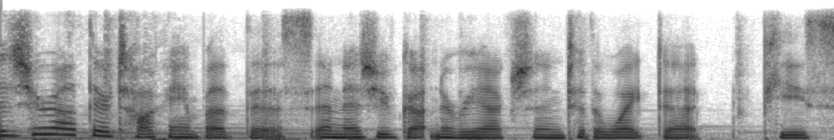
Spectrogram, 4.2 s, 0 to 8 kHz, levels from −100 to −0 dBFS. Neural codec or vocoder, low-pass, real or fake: none; 7.2 kHz; real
